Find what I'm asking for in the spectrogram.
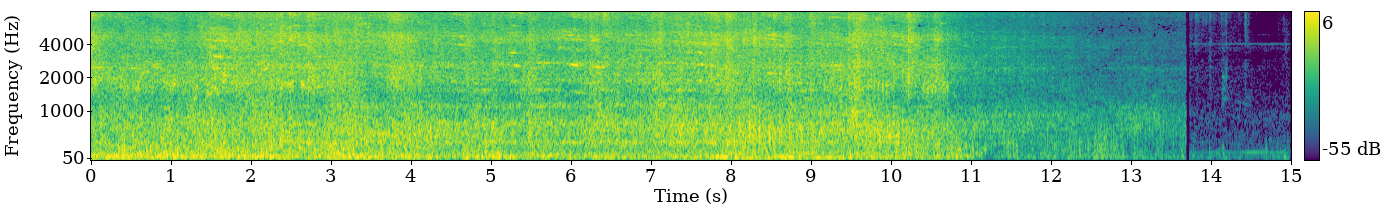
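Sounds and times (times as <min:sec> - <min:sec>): wheels clacking over rail joints: 0:00.0 - 0:11.9
train wheels rumbling on rail: 0:00.0 - 0:15.0.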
